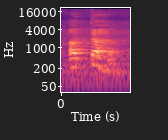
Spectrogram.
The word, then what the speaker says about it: अतः: इसके बाद बच्चों अह, ये जो दो बिंदी है अतः, अ त के साथ दो बिंदी, जब हम इसका उच्चारण करते हैं तो ह की ध्वनि सुनाई देती है, अतः।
